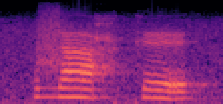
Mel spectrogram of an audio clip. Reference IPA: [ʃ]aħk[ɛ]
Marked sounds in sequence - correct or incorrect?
incorrect: z, correct

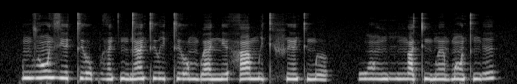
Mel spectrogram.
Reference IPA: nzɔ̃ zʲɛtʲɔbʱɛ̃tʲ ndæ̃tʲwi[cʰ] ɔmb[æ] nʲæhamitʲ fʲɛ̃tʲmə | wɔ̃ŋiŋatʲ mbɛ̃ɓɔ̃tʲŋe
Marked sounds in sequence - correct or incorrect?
incorrect: tʲ, correct

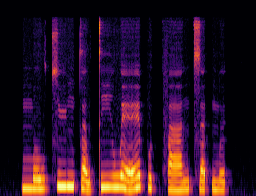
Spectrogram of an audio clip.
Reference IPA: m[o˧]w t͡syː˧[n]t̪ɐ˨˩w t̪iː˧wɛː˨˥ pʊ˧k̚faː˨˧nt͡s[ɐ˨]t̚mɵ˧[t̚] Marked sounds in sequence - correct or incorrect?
correct, incorrect: ŋ, incorrect: ɐ˧, correct

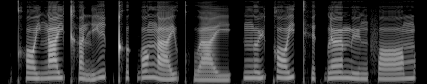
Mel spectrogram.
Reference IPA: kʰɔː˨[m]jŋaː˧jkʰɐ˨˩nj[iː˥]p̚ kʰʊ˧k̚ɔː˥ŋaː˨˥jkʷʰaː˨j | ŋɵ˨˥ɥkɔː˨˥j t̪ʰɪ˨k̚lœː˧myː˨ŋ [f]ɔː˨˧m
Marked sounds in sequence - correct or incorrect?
incorrect: none, correct, correct

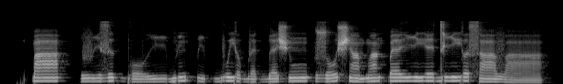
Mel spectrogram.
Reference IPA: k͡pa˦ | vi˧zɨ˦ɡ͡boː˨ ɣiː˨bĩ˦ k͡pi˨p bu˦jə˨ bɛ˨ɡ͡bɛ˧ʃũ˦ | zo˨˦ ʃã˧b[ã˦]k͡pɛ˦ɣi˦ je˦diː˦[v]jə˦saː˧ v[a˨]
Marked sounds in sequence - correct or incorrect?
correct, incorrect: none, incorrect: aː˨

